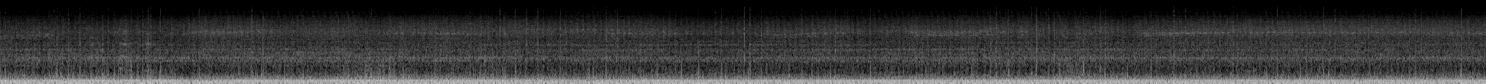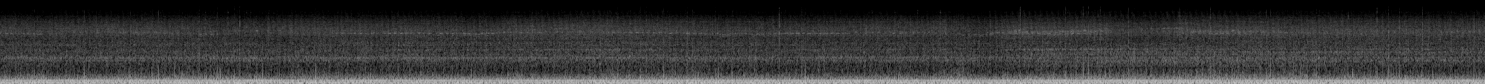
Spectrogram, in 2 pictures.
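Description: Small helicopter in flight heard from inside the cabin: a steady engine and rotor drone with a strong low hum that holds the same pitch throughout.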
